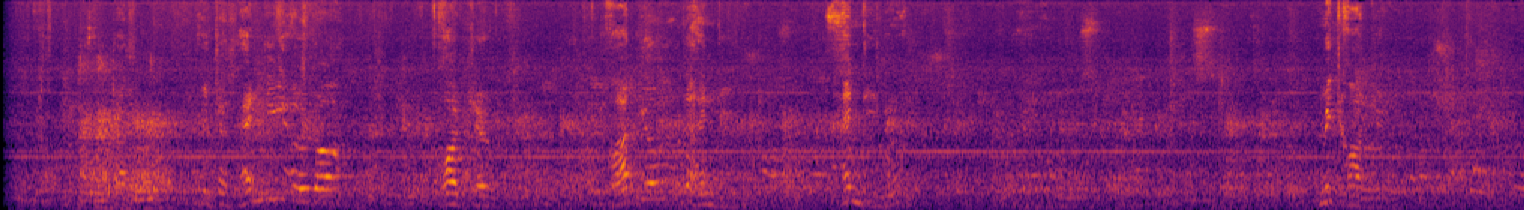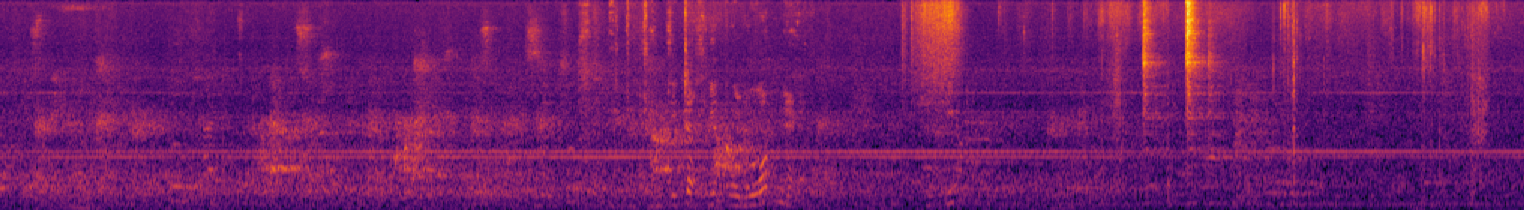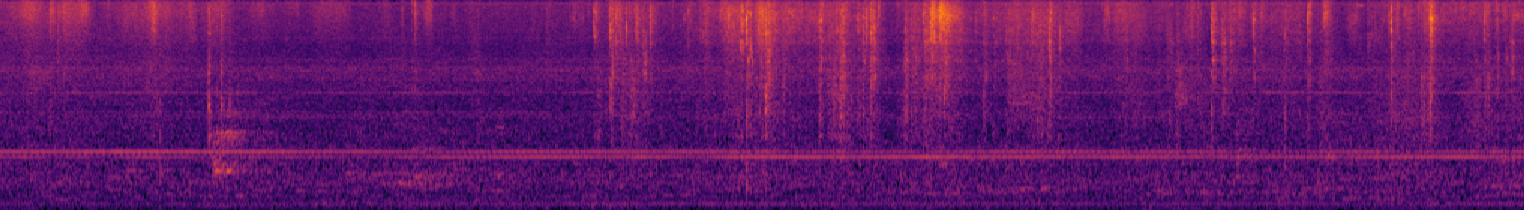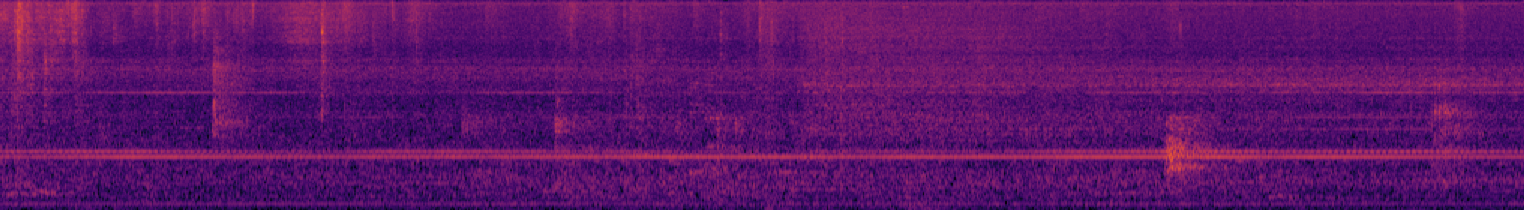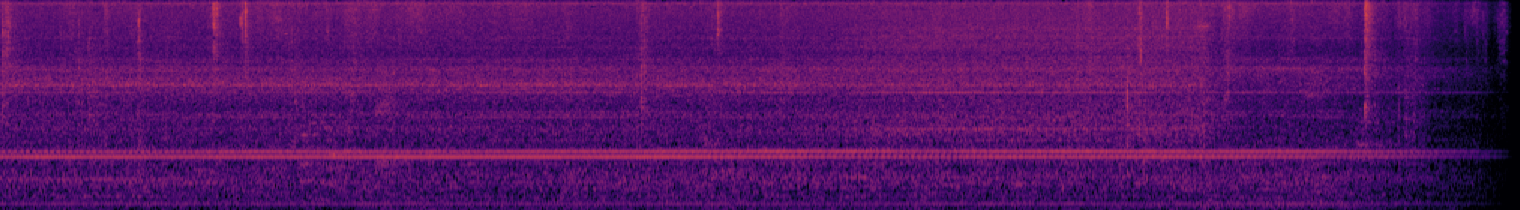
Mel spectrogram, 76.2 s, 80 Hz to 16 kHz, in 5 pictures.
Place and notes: {
  "title": "handy oder radio?",
  "description": "sunday morning, freiberg station, a curious old man asking questions concerning my recording device.\nrecorded apr 26th, 2009.",
  "latitude": "50.91",
  "longitude": "13.34",
  "altitude": "413",
  "timezone": "GMT+1"
}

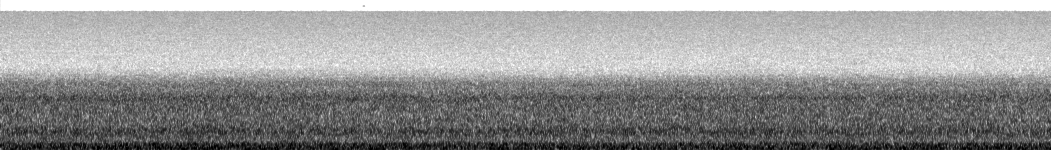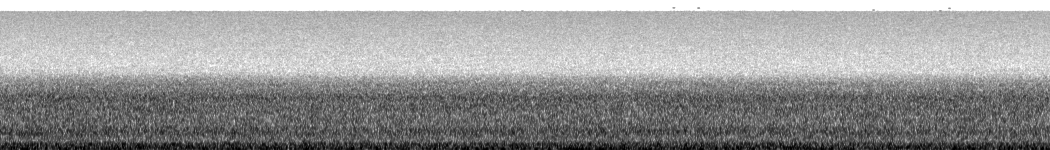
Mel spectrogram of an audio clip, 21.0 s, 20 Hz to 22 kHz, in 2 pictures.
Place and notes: {
  "title": "Würzburg, Deutschland - Bombenangriff Glockenläuten zum 16.3.1945",
  "date": "2013-03-16 21:20:00",
  "description": "26 min binaural recording Glockenläuten der Stadt.",
  "latitude": "49.81",
  "longitude": "9.95",
  "altitude": "264",
  "timezone": "Europe/Berlin"
}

